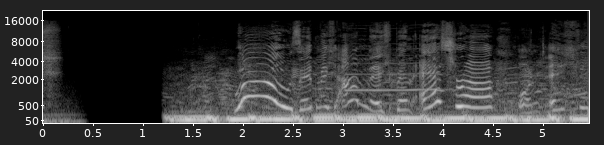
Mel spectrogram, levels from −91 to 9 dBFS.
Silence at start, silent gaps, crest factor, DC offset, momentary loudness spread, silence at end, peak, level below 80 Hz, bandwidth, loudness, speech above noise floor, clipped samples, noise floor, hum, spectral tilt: 0 s; 0.46-1.19 s; 16 dB; under 0.1%; 6 LU; 0 s; -2 dBFS; -24 dBFS; 12.5 kHz; -18 LUFS; over 74 dB; under 0.1%; under -90 dBFS; none; -7 dB/octave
